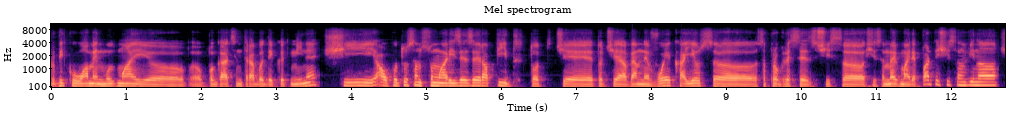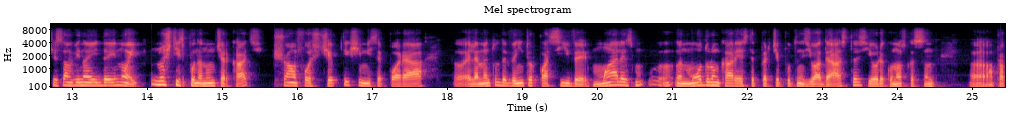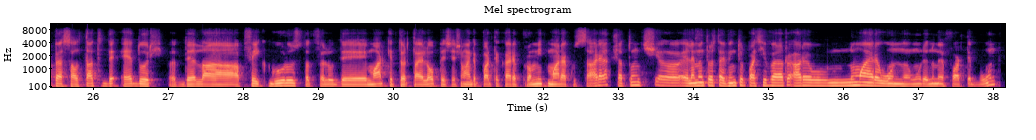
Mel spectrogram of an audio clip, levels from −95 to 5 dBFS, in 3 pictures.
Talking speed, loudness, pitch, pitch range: 180 wpm, -16 LUFS, 125 Hz, 110-145 Hz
